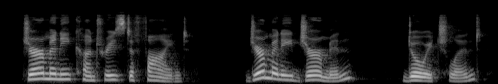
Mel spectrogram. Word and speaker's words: Deutschland: Germany countries defined Germany German Deutschland pronounced dtland listen officially the Federal Republic of Germany is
